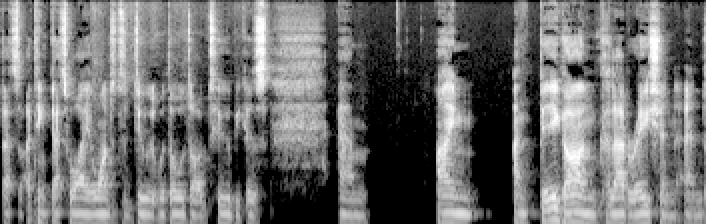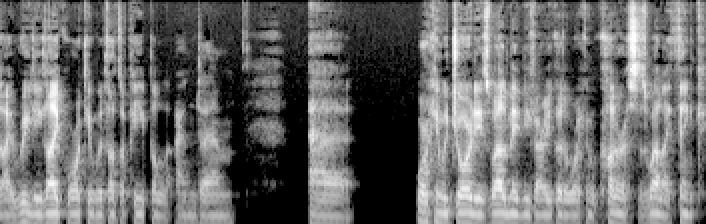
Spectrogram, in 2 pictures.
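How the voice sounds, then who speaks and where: In a very clean recording with a silent background, a man with an Irish accent speaks at a fairly quick pace in a very deep, low, monotone voice with flat intonation and long, frequent pauses. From Ireland. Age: 40s. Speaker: comic book artist and writer. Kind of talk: casual chat.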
